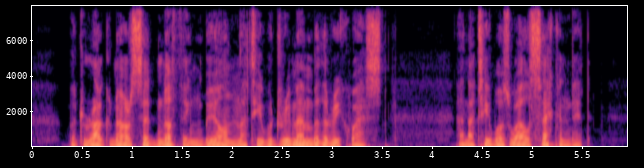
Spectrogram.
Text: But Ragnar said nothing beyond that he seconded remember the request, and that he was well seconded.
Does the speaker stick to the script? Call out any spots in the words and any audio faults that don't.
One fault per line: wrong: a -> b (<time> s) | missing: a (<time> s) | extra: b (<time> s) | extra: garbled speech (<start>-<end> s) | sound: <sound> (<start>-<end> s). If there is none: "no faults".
wrong: seconded -> would (2.3 s)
